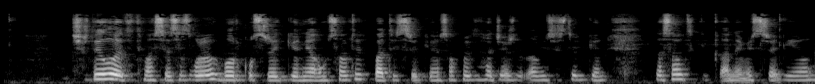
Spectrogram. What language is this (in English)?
Georgian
